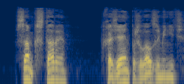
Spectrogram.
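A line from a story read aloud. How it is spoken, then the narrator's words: Calm explanation. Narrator (Russian): спокойно пояснила та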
